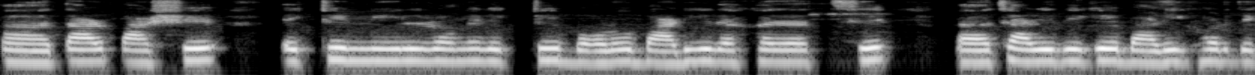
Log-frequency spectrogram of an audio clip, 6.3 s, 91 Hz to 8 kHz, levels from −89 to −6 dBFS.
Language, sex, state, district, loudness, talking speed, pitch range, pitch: Bengali, female, West Bengal, North 24 Parganas, -18 LUFS, 145 wpm, 200-220 Hz, 210 Hz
